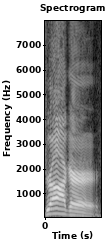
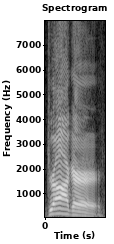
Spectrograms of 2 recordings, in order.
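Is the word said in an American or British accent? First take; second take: American; American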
